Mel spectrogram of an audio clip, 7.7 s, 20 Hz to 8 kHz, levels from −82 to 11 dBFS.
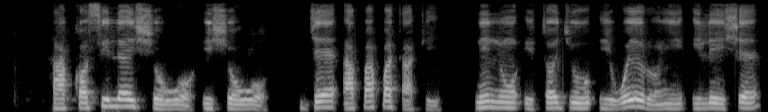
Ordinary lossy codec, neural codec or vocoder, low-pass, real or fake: none; vocoder, 44.1 kHz, 128 mel bands every 512 samples, BigVGAN v2; 7.2 kHz; fake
